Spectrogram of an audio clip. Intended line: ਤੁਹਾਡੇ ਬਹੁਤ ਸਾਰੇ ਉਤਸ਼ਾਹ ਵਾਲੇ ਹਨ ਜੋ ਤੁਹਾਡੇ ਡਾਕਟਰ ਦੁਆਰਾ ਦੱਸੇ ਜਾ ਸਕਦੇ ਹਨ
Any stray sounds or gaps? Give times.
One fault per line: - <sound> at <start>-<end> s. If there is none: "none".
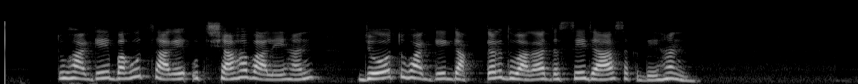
none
